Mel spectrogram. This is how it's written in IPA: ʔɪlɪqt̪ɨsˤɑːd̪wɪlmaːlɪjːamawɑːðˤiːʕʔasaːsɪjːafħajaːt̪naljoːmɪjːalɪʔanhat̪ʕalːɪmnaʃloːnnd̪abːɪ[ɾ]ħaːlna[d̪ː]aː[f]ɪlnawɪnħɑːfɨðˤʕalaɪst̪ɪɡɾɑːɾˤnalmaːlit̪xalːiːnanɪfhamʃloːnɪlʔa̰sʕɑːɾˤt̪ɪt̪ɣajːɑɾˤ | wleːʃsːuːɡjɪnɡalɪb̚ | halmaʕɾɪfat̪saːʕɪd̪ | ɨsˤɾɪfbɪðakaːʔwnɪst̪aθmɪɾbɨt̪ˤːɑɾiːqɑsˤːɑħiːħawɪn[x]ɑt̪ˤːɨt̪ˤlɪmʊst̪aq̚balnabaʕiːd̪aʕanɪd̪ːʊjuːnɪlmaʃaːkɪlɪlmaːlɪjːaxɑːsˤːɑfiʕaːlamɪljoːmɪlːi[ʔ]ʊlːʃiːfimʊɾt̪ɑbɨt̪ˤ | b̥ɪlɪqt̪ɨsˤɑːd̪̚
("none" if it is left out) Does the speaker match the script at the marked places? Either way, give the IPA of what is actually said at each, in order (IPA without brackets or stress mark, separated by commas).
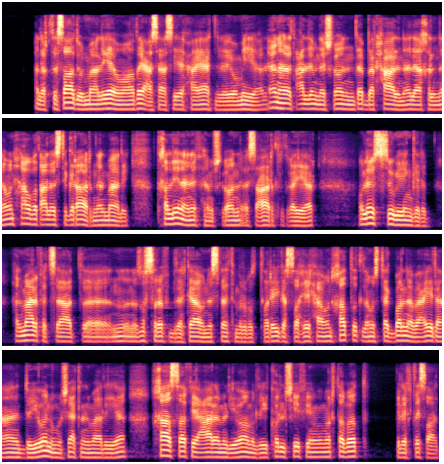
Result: ɾ, d̪, x, x, k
